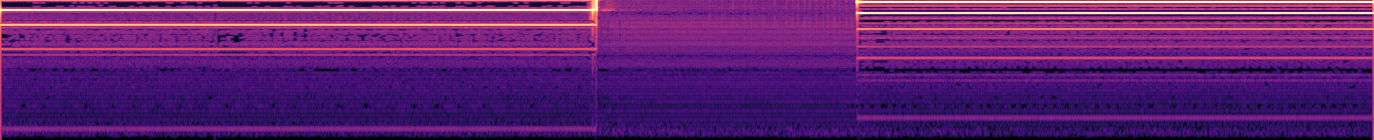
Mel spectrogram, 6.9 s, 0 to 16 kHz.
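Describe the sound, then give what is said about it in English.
High-pitched steady hearing-test tone holds for about three seconds, cuts to silence for over a second, then returns as a second shifted steady tone that sustains to the end, with no voices. “Okay, if you can hear 8,000 hertz, you're both alive and not hearing impaired. But let's keep raising the frequency.”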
